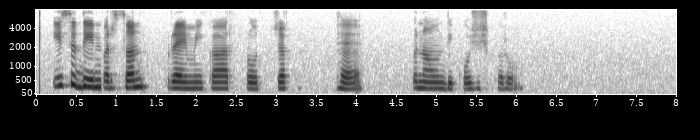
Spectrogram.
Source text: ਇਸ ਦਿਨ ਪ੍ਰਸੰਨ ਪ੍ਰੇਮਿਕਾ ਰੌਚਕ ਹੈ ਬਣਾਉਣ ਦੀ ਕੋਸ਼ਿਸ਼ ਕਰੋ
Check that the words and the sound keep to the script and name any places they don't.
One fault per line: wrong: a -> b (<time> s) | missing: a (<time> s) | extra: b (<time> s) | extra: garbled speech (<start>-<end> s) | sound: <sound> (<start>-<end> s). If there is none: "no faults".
no faults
